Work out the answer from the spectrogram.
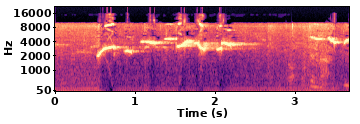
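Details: Oriental magpie-robin from the forest, strong long-rolling song: after a quiet start, a rising whistle opens a sustained chain of bright warbled notes, fading before a final high phrase.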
